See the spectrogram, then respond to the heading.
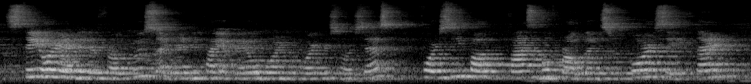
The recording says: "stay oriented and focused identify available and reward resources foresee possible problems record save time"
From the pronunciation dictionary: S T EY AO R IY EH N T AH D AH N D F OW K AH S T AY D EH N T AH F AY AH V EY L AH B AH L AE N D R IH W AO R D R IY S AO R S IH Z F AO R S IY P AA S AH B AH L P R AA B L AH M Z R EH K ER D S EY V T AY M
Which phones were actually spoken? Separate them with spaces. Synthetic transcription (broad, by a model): S T EY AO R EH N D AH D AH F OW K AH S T AY D EH N T AH F AY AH P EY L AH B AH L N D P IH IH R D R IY S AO R S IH S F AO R S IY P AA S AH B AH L P R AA B L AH M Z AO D S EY F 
